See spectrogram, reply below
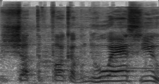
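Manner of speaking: squeaky, very high put-on Brooklyn street accent. Voicing a bear in a hunting game: voicing a bear with Brooklyn accent. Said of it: "Why you sound like you're from downtown, like, Brooklyn?".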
